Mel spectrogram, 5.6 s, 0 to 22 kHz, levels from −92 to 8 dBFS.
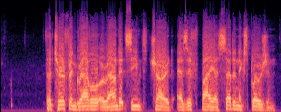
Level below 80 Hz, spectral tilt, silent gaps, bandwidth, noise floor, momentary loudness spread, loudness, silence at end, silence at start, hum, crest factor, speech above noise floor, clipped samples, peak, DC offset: -38 dBFS; -4 dB/octave; none; 18 kHz; -48 dBFS; 4 LU; -7 LUFS; 0.15 s; 0.9 s; none; 8 dB; 41 dB; 0.3%; 0 dBFS; under 0.1%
